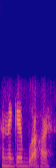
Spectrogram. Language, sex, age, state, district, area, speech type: Assamese, female, 30-45, Assam, Dhemaji, rural, conversation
